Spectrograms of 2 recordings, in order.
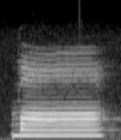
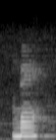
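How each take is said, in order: First: The pitch stays high and level throughout. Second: The syllable is short, light and unstressed. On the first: "a high, even, and constant tone" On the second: "the neutral tone is pretty much the unstressed word"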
